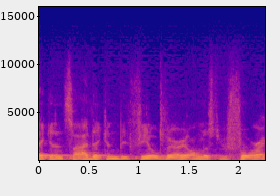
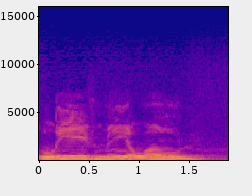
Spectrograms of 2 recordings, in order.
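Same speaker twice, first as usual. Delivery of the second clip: put-on fierce, very intense, forceful insistence. Recounting what people under hypnosis have said: retelling a very intense tone. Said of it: "in this very intense tone".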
